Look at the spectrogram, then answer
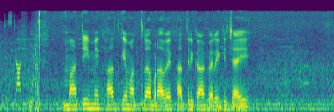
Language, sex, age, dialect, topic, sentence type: Bhojpuri, male, 18-24, Southern / Standard, agriculture, question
